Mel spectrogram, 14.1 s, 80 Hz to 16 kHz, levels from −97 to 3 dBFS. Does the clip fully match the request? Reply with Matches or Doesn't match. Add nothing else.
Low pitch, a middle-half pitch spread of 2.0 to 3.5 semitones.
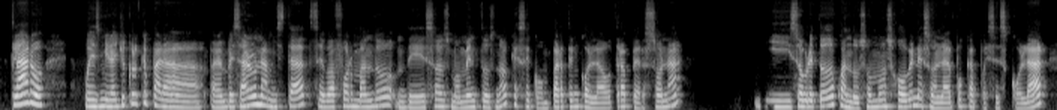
Doesn't match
